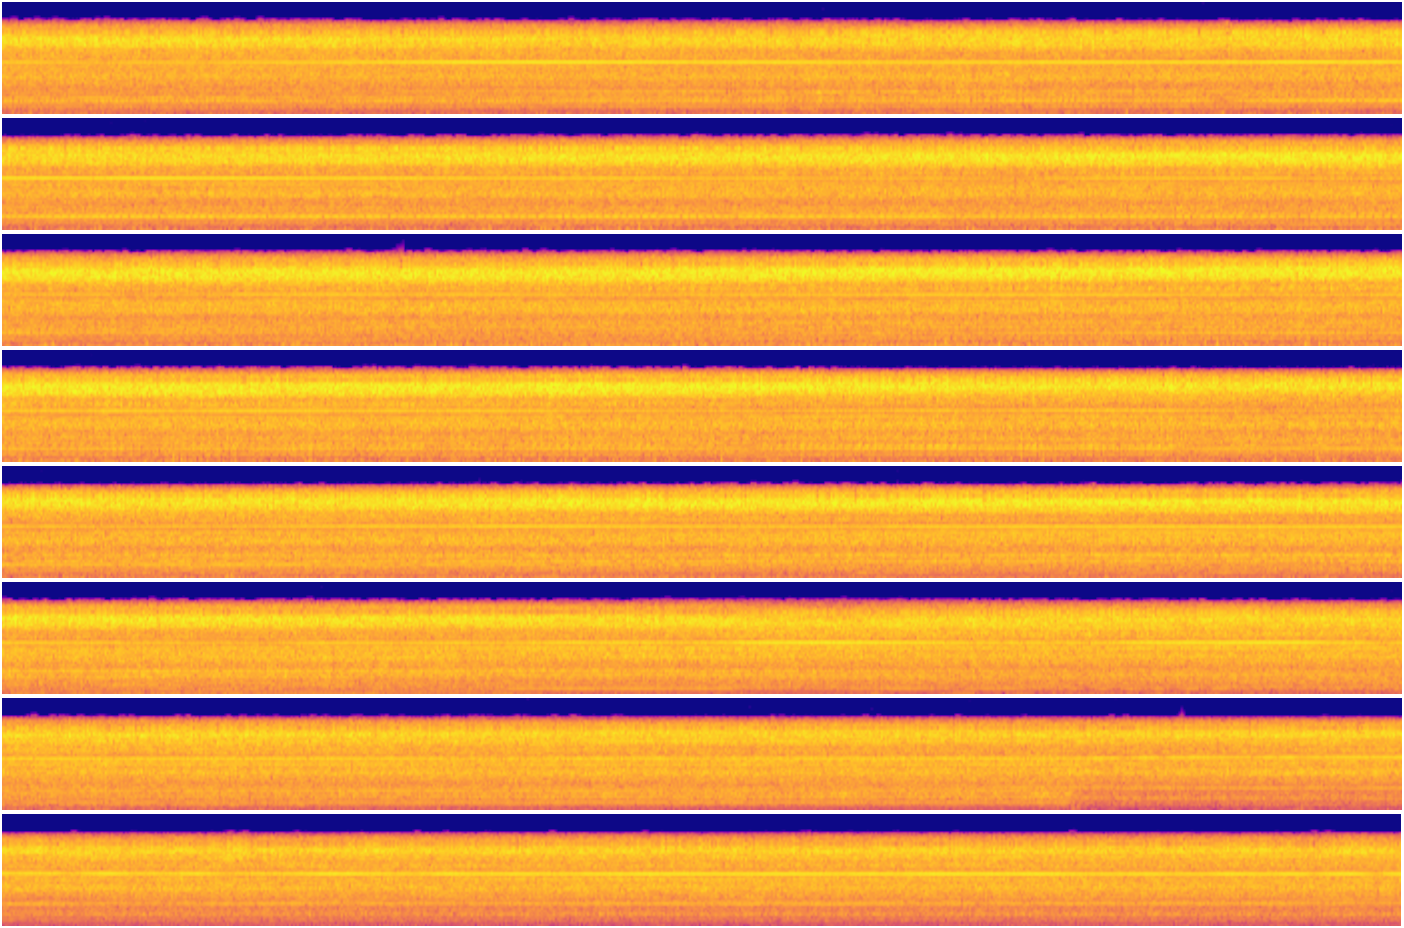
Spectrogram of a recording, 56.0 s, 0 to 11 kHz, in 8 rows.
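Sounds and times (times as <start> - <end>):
router spindle whining: 0.0 - 55.9.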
